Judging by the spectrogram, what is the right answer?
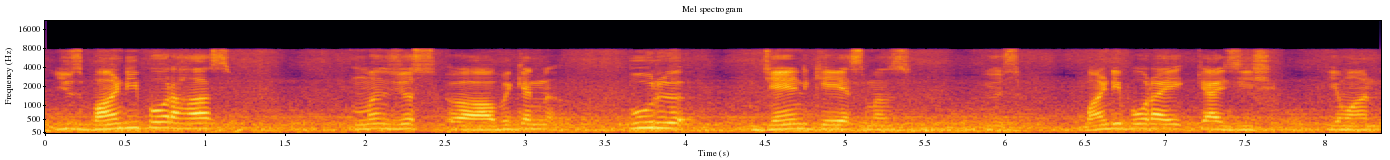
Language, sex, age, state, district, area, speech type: Kashmiri, male, 45-60, Jammu and Kashmir, Bandipora, rural, spontaneous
